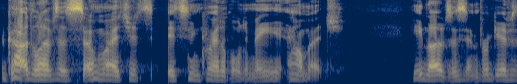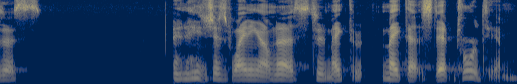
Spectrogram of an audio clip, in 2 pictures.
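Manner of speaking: crying, tearful voice through the words. Recounting being saved in Louisville, crying. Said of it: "sorry, I'm such a crybaby".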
